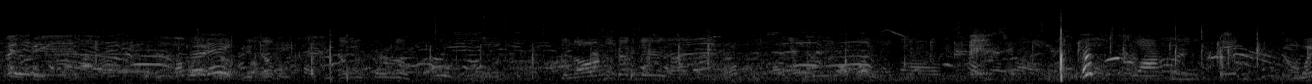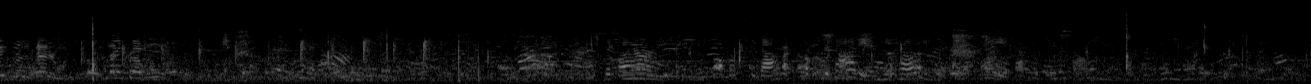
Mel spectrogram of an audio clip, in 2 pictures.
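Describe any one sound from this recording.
Young players and adults call out and chatter across an open field.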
